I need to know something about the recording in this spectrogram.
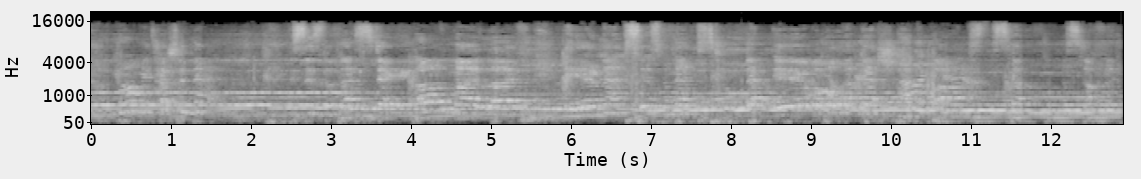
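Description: All-female a cappella group singing live: sustained held chords from the backing voices with a solo voice bending in pitch above them, and short sharp percussive hits in the mix.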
